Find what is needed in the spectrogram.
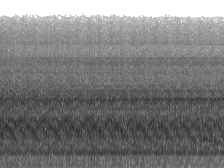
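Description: A public-address system after a crowd's loud chant: a steady hum with two held ringing tones, and the chant's echo fading under it.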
